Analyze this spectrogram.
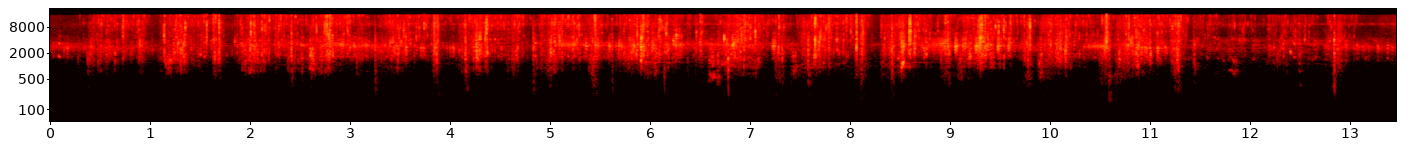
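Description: Wet squelching and slapping as bare hands knead raw pork intestines coated in soy and oyster sauce on a metal tray, a dense run of small irregular wet clicks that eases off near the end.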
